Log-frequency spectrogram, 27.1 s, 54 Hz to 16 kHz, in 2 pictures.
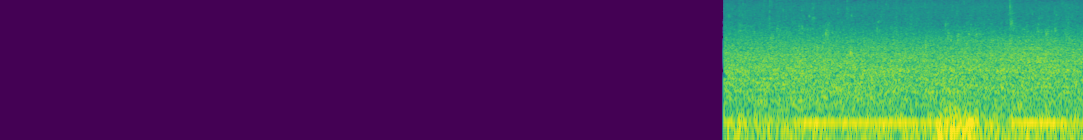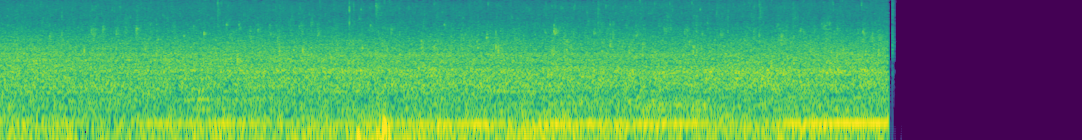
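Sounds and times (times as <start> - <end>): steady rain falling: 9.1 - 24.7.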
